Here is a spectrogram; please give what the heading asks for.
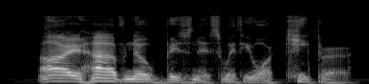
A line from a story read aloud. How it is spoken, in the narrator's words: the head said, in a grumbling tone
